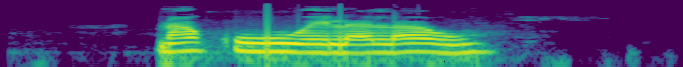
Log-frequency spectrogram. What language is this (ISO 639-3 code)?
rof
